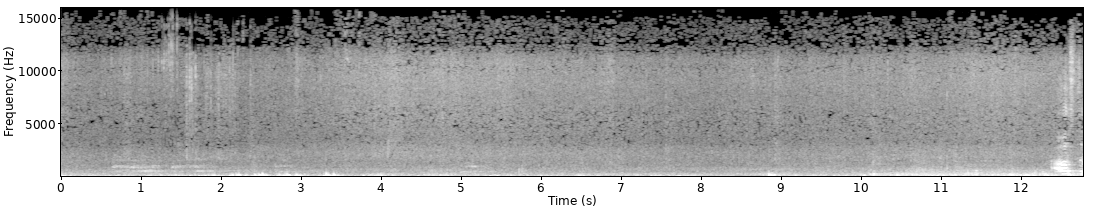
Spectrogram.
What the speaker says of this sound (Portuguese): Trovão, ó.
